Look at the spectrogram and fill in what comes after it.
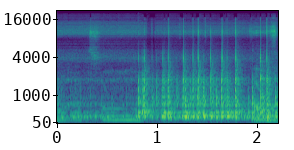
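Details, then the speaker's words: Needle EMG of leg muscle during nerve testing for suspected leg and spinal nerve problems: low hum at rest, then rapid crackling pops building as the patient contracts on command; normal motor unit recruitment, leg nerves found normal. "it's pretty good and then when the brain tells it to move um you hear a lot of things firing off and that's that's okay"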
